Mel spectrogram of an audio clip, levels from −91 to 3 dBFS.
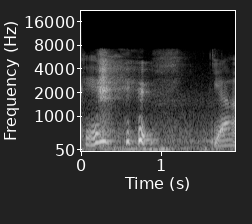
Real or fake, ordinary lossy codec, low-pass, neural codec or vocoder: real; none; 7.2 kHz; none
